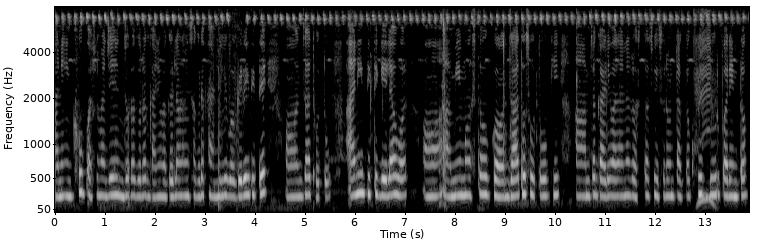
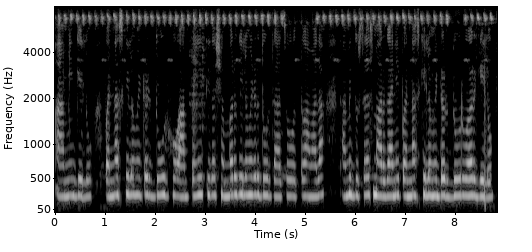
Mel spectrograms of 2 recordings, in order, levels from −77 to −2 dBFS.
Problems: constant background noise, background conversations at intervals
